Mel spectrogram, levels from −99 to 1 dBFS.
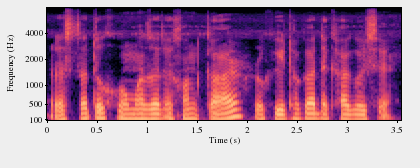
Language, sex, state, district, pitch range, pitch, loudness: Assamese, male, Assam, Sonitpur, 115-125 Hz, 125 Hz, -17 LUFS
